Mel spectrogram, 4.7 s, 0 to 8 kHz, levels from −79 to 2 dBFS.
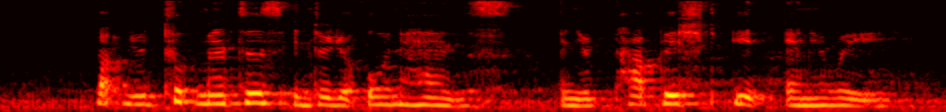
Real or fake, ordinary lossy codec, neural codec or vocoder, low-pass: fake; none; codec, 16 kHz, 16 kbps, FreqCodec, larger model; none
